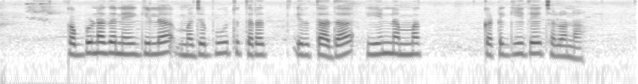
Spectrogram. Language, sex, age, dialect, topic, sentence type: Kannada, female, 18-24, Northeastern, agriculture, question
